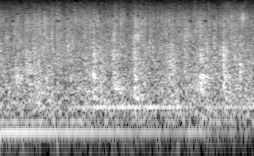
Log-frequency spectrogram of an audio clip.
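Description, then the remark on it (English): Rain pours steadily in a dense, even hiss with no pauses, over a faint low electrical hum. No one speaks. “I can't hear over the rain, to be honest. I wonder why the rain is so loud for you.”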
